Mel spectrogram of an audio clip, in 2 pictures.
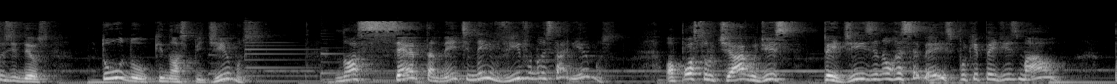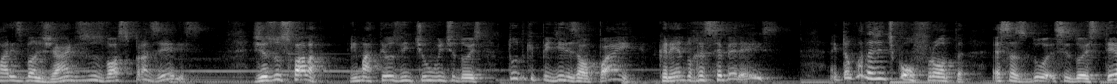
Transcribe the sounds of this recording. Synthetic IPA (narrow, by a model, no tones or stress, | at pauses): zd͡ʒɪd̪ews | t̪ud̪ʊkɪnɔspɪd͡ʒĩmʊs | nɔsːɛɾt̪ɐmẽnt͡ʃɪnẽj̃vivʊnɐ̃w̃ɪst̪a̰ɾiɐmʊs | ʊapɔst̪ʊlʊt͡ʃiaɡʊd͡ʒisped͡ʒijzɪnɐ̃w̃ɦesebejspoɾkeped͡ʒijzmaw | paɾɐɪzbɐ̃ʒaɾʎɪzʊzvɔsʊ̥spɾazeɾɪs | ʒezusfalɐ | ẽj̃mat̪ewzvĩnt͡ʃɪũvĩnt͡ʃɪd̪ojs | t̪ud̪ʊkɪped͡ʒiɾɪzawpaj | kɾẽnd̪ʊɦesebeɾejs | ḛ̃t̪ɐ̃w̃kwɐ̃nd̪ʊaʒẽnt͡ʃɪ̥kõfɾõnt̪ɐ | ɛ̰sɐzd̪uesɪzd̪ojst̪e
